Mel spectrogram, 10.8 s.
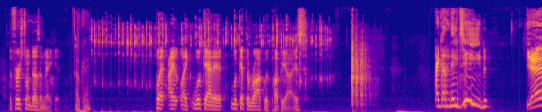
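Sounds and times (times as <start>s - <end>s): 
speech: 0.2s - 2.0s, 3.1s - 6.2s, 8.8s - 9.9s, 10.5s - 10.8s
dice clattering onto a hard table: 1.6s - 7.6s.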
